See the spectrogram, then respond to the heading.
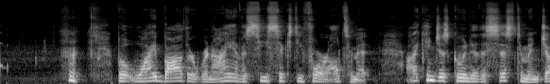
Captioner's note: chuckles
